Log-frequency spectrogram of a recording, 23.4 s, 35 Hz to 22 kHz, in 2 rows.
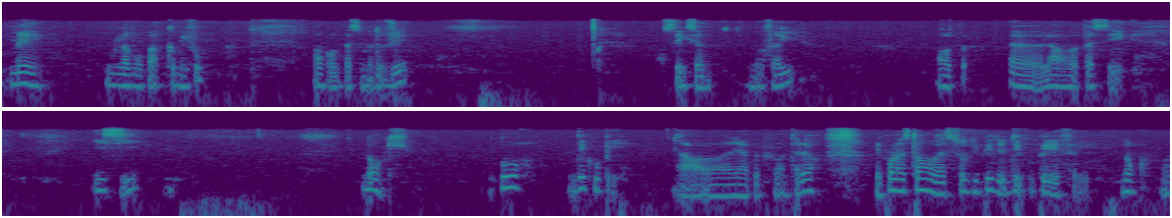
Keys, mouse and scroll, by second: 2.8-4.7 drag, 7.2-9.0 right drag, 9.4-11.0 drag, 11.7-13.5 middle drag, 13.9-15.6 drag, 15.8-17.6 drag, 18.2-20.0 drag.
